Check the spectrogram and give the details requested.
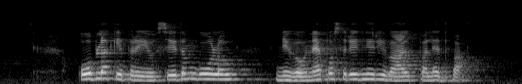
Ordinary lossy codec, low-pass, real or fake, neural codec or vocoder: none; 7.2 kHz; real; none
